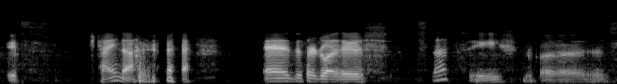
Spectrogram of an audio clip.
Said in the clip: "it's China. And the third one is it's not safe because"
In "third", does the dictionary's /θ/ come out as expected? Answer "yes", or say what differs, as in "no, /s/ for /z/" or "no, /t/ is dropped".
yes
